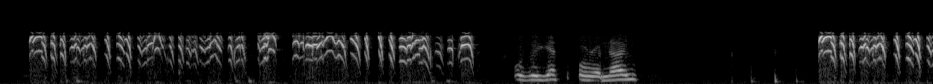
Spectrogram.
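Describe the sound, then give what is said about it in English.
Shrill, rapid mouse squeaking chatters in long busy bursts, breaks off while a person briefly asks a question, then starts up again just as loudly. “Thank you for Google and the people upstairs and the mice who kept interrupting.”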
